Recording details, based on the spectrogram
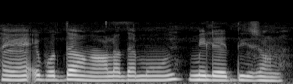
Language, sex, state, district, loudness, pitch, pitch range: Chakma, female, Tripura, Unakoti, -15 LUFS, 200 Hz, 190-210 Hz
